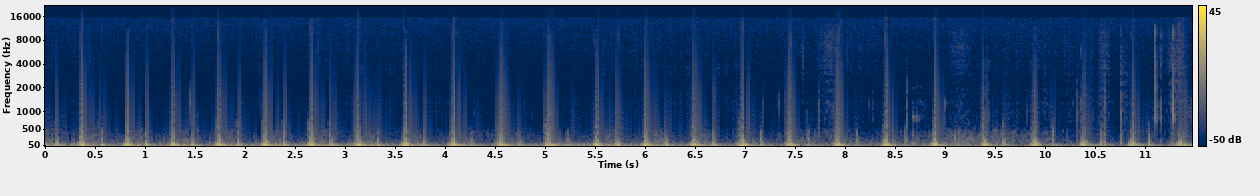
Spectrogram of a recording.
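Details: Loud, steady, regular low heart thumps with a dull hum underneath, recorded with pressure against the chest (compression heart sounds); a normal heartbeat.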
